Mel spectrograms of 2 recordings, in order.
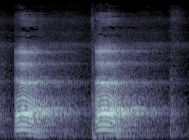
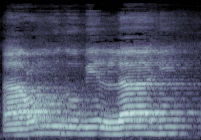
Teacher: Dengan suara tipis, yaitu jangan sampai ada resonansi suara ke atas langit-langit, ke langit-langit bagian atas mulut. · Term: huruf hamzah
